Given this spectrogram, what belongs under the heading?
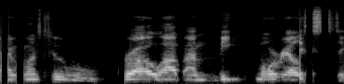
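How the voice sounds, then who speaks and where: A man speaks at a medium pitch in a Spanish accent. The sound is dry and close, with no echo. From Venezuela. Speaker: student screenwriter. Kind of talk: class introduction. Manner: halting, repeats words.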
